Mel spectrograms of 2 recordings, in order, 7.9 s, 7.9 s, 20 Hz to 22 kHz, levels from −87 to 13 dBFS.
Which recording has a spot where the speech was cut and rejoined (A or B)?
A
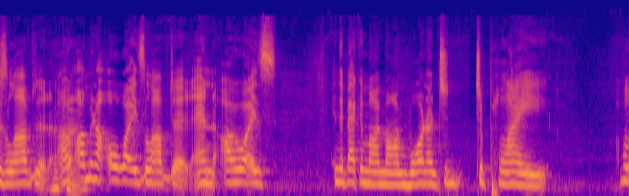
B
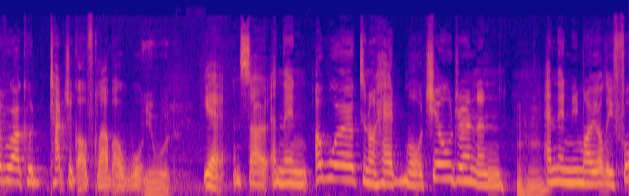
A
